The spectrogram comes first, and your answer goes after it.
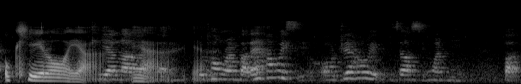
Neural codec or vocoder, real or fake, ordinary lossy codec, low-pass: none; real; none; none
